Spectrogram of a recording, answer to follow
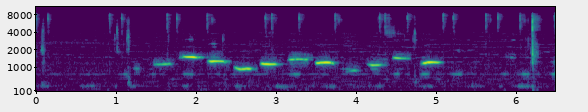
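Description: A person whistling a short tune of about a dozen notes, starting about a second and a half in. Light computer mouse and keyboard clicks run underneath.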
